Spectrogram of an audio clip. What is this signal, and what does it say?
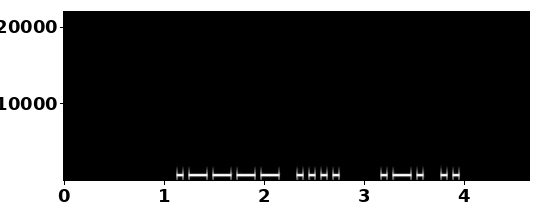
Morse code, heard as a keyed tone, about 20 wpm, 700 Hz. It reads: 1H RI
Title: Winter Field Day Exchanges 20wpm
